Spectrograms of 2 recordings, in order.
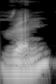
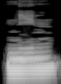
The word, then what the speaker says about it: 人: For pronunciation, the Middle Chinese ancestor of most modern pronunciations was ren. This becomes ren in Chinese, nin and jin in Japanese, and in Korean.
